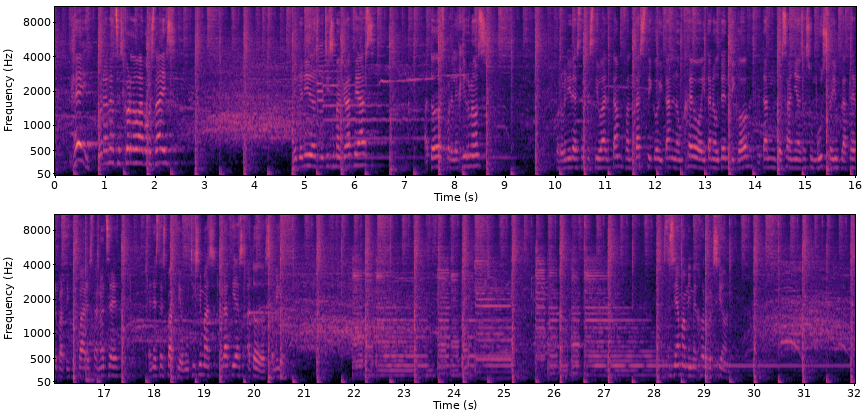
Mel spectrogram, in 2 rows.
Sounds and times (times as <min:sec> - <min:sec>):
Speech: 0:00.3 - 0:02.5, 0:04.8 - 0:06.4, 0:07.4 - 0:08.7, 0:10.0 - 0:20.7, 0:28.2 - 0:29.6.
